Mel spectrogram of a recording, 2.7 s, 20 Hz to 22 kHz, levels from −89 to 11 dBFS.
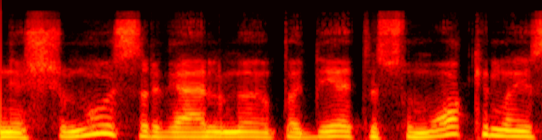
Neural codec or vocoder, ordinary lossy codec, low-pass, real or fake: codec, 44.1 kHz, 2.6 kbps, SNAC; Opus, 16 kbps; 14.4 kHz; fake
